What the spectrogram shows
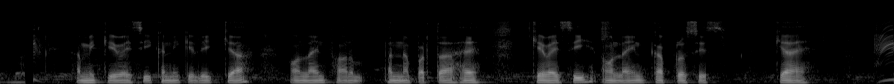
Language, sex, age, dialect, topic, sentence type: Hindi, male, 18-24, Garhwali, banking, question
